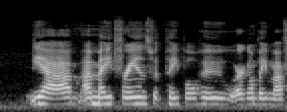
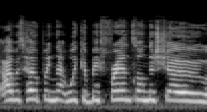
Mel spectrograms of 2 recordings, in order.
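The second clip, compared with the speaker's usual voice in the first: high-pitched British imitation of a friend; British accent; 8 semitones higher than usual. Co-star hoping to be friends on the show, high British imitation. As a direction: put on her British accent, pitched well up. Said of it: "really good British accent".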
